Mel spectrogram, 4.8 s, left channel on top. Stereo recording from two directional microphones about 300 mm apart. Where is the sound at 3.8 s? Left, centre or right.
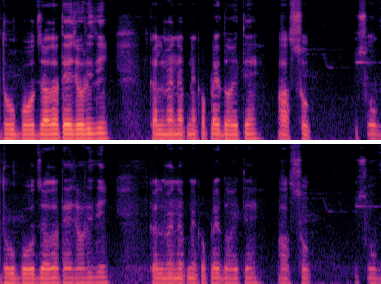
Left.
